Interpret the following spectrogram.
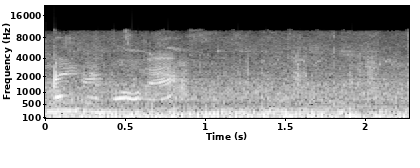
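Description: A horse's hoofbeats on a sand arena, with faint wavy calls over them.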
